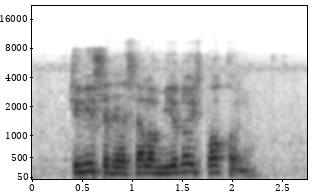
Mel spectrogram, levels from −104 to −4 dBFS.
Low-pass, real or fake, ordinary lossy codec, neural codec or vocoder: 7.2 kHz; real; Opus, 16 kbps; none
